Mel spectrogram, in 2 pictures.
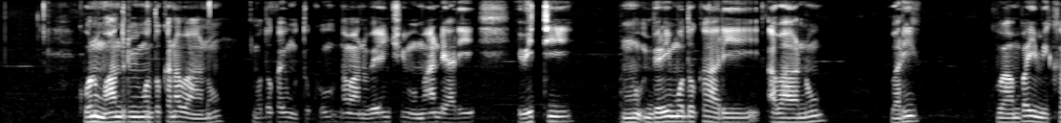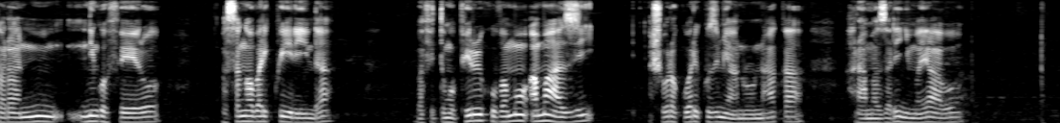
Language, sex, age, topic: Kinyarwanda, male, 18-24, government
